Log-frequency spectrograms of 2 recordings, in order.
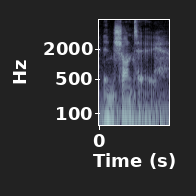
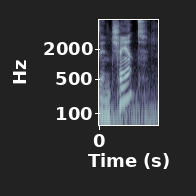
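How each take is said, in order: First: The name is said in a fancier way. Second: The name is said in a plain way.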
